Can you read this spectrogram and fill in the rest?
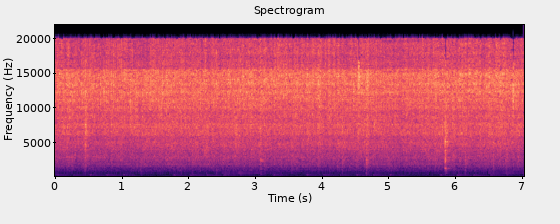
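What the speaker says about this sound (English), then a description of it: "You want to hear that sizzle when the pan goes on." Ribeye steaks sear in a hot pan with a loud, dense, steady sizzle that never lets up, while faint background music plays underneath and there is no talk.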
